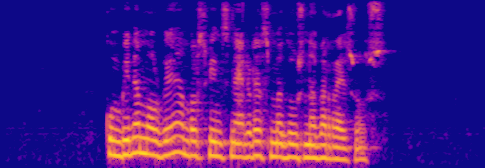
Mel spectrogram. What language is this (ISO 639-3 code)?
cat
